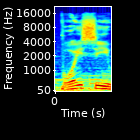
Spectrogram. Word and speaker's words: Boise: Our second choice is it's pronounced Boise with an S, not Boise with a Z.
